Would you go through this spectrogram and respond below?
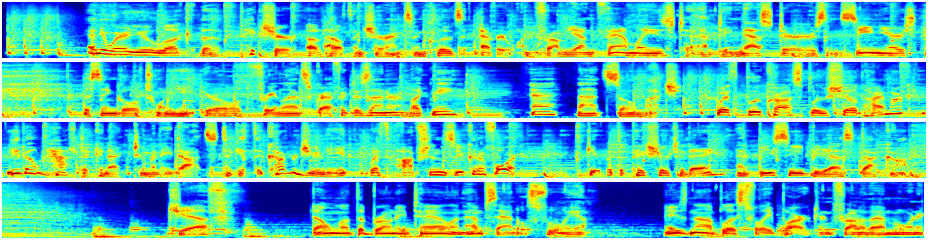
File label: commercial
